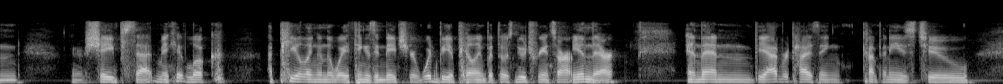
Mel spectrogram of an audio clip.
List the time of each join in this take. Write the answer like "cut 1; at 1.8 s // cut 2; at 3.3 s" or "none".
cut 1; at 5.7 s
